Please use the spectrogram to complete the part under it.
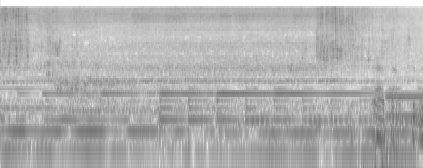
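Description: Steady stream of water running from a tap, continuous and close, with some clinking and faint rubbing over it.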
